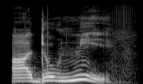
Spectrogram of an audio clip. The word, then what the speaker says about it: Adoni: Adonai versus Adoni. It's the vowel sound at the very end, the second syllable vowel sound.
